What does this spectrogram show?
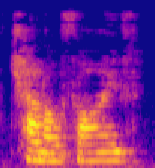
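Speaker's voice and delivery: normal talking voice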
